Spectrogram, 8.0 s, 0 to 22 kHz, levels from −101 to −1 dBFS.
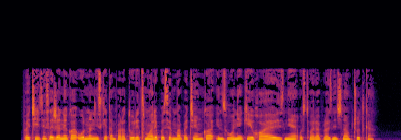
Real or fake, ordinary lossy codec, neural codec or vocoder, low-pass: real; MP3, 48 kbps; none; 19.8 kHz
